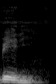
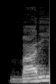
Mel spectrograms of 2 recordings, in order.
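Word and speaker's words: buried: বা কবর দেওয়া তো এর উচ্চারণটা হবে বেরি বাড়ি নয় কিন্তু বেরি দেম সেগুলোকে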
